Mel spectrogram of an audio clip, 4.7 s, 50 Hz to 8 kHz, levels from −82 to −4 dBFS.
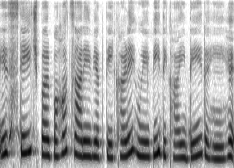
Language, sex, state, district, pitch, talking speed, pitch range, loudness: Hindi, female, Delhi, New Delhi, 270 Hz, 165 wpm, 255-315 Hz, -14 LUFS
